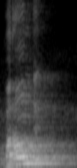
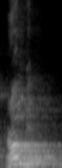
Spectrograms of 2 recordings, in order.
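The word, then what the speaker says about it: wrong: लिपि के अंदर रोंग, वरोंग, है ना, डब्लू से स्टार्ट करोगे और बोलोगे क्या? रोंग। ठीक है ना? जबकि स्टार्ट कैसे किया आपने? डब्लू से स्टार्ट किया, वरोंग थोड़ी बोला। क्या बोला? रोंग। डब्लू साइलेंट हो गया।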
